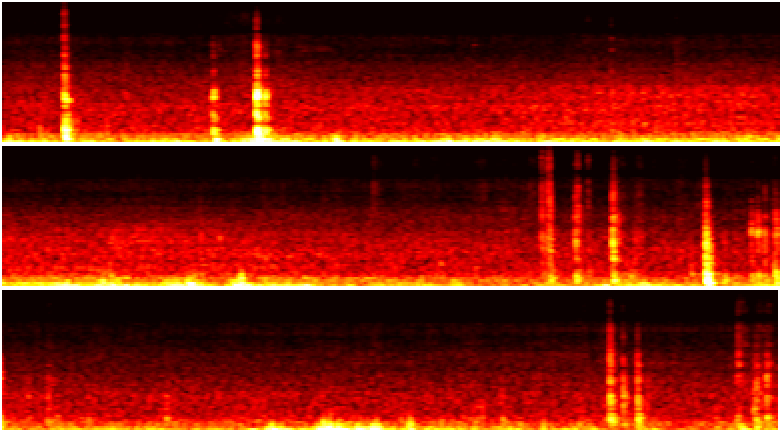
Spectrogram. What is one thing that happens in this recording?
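Tools click and clink against metal engine parts.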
